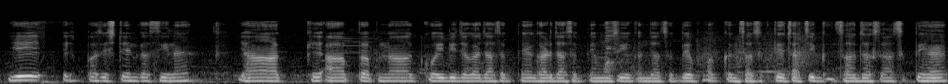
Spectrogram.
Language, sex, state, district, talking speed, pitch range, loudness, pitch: Hindi, male, Bihar, Supaul, 240 wpm, 150-165 Hz, -26 LUFS, 155 Hz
